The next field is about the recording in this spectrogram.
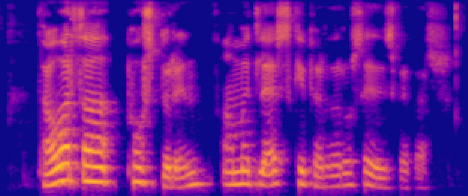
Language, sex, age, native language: Icelandic, female, 50-59, Icelandic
